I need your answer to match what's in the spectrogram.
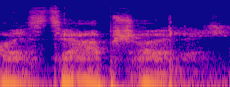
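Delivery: quick, hushed, slightly high whisper. A character with her ear against a classroom door, whispering. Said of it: "wisperte Hermine".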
